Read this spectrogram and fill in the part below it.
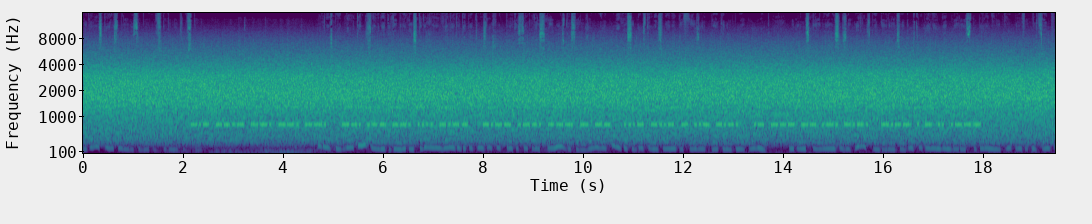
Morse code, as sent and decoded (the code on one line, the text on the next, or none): -.- --.- --. --. --. / --. .-- --. .... -.-- / -.-- .--. --- - -- / ...- -..- - ..- -.-. / .- --- -- .-. -.-. / -.-- . - .. .---
KQGGG GWGHY YPOTM VXTUC AOMRC YETIJ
